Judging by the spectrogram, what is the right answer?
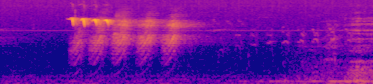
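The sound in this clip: Distant bird giving a chulep call: a rapid run of high, bright chirping notes that quickly fade, faint over a low, steady background noise.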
